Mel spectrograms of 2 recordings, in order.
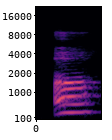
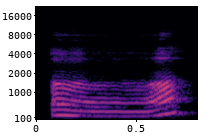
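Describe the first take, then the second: First: The pitch stays high and level. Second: The pitch dips low, then rises. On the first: "The first tone" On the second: "the third tone ... from two to one to four"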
